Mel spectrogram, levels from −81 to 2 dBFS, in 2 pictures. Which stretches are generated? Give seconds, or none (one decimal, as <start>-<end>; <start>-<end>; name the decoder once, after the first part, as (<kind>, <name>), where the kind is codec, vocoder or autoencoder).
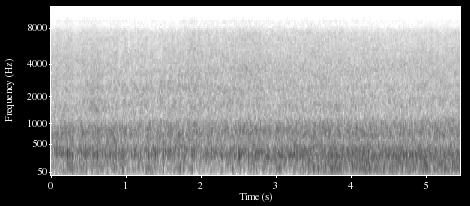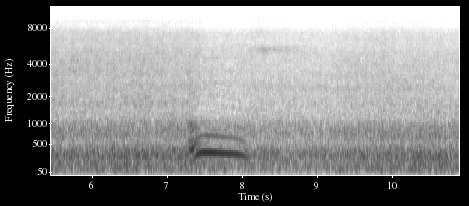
0.0-0.7 (autoencoder, DAC-VAE); 4.8-10.9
